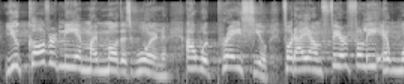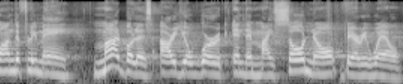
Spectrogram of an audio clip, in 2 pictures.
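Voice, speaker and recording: A middle-aged woman with a Cuban Spanish accent gives an earnest church testimony in a voice pitched a bit high. She reads scripture aloud and calls out to the congregation, and her voice rings with a long reverb from a large hall. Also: measured pace. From Cuba. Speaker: speaker giving her testimony.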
